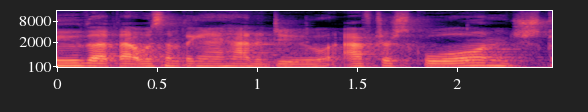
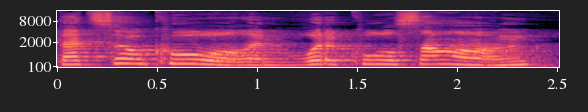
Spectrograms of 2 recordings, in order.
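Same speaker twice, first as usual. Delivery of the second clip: higher-pitched, gushing retold awe; mock-awed quote, pitched up; impressed younger self; 6 semitones higher, slower than usual. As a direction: gush like your easily impressed younger self. Voicing younger self's awed reaction.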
